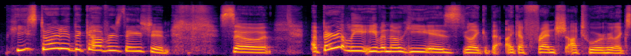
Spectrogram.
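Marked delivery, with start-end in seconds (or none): 0.1-1.7 high, indignant and innocent; defensive protest. Retold or imitated. Mo protesting to the crew member, high and defensive. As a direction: insist you did nothing wrong. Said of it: "she was like".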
